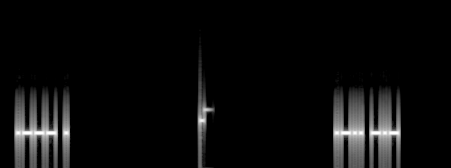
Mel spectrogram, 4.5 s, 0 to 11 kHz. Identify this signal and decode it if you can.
Morse code, heard as a keyed tone, about 40 wpm, 700 Hz. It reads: JE LK
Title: Top Two Letter Combinations in Words 40wpm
